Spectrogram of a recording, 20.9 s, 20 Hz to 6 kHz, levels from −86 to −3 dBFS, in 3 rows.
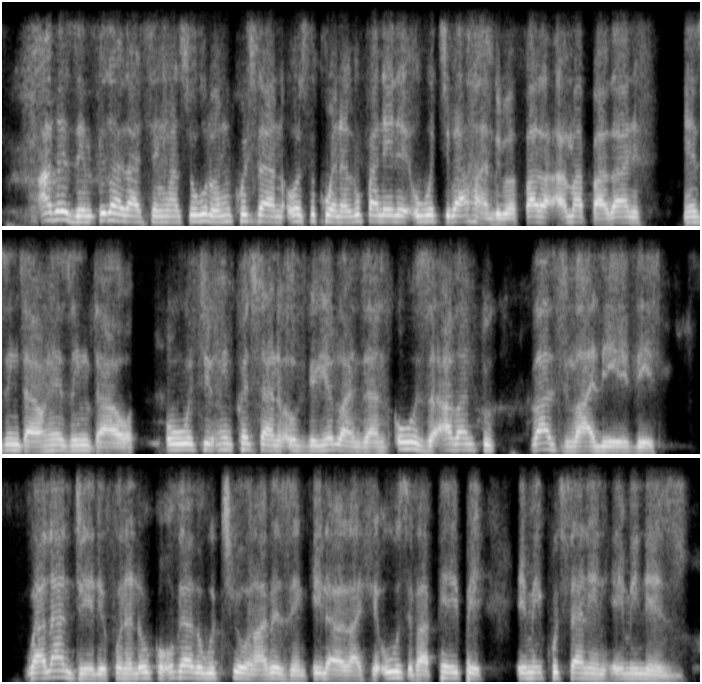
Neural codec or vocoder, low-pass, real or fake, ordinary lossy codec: codec, 16 kHz, 1.1 kbps, Voila-Tokenizer; 5.4 kHz; fake; Opus, 32 kbps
